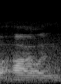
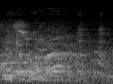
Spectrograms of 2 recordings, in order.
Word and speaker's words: Isola: Isola dell'Alba, the Alba Island where Napoleon Bonaparte was exiled for the remainder of his life. It's not pronounced Alba, it's Alba, okay? And it's not pronounced Isla, it's pronounced Isola.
